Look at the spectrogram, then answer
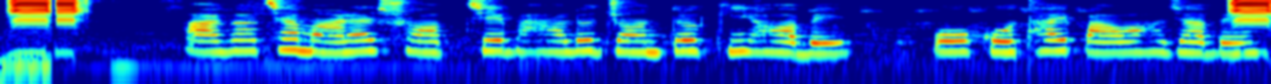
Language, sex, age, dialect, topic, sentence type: Bengali, female, 18-24, Jharkhandi, agriculture, question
